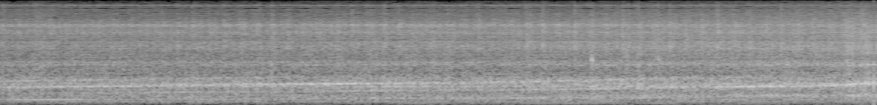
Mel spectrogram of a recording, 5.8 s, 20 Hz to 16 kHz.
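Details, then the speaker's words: Direct-drive variable-speed woodturning lathe, no belts, starting at a preset 500 rpm and stepping up to 1000 rpm: a smooth even motor hum whose pitch climbs slightly with speed. It runs healthily. "you can hear the speed that's up to a thousand i don't know what this will actually go up to probably four and a half five thousand reds"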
